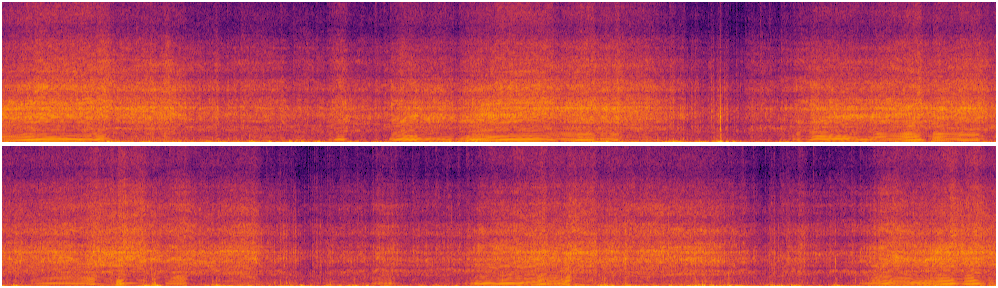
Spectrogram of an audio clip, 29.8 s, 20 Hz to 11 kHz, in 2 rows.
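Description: KTM 250 EXC two-stroke dirt bike engine being ridden hard, revving up through the gears and dropping off again and again, heard from on board the bike.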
